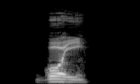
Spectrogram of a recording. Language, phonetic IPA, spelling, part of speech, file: Russian, [ˈɡoɪ], гои, noun, Ru-гои.ogg
- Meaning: nominative plural of гой (goj)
